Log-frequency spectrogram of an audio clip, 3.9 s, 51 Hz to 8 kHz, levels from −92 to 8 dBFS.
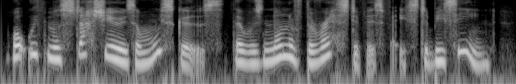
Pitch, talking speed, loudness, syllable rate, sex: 220 Hz, 265 wpm, -18 LUFS, 6.1 syllables/s, female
